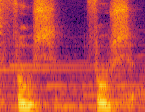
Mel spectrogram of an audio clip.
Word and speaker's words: fossa: Because their name comes from the original Malagasy word, and apparently the correct way to say it is Foosha, like foosh with a performance anxiety at the end.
